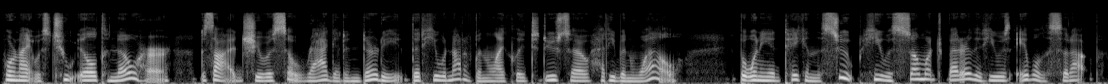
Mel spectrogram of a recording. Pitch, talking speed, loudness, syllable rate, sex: 185 Hz, 265 wpm, -18 LUFS, 5.8 syllables/s, female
